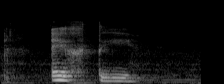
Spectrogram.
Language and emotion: Russian, sad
